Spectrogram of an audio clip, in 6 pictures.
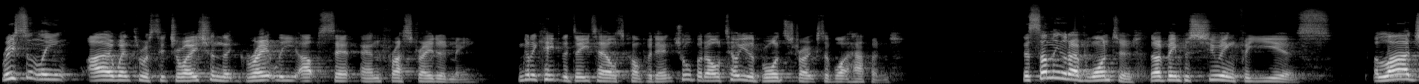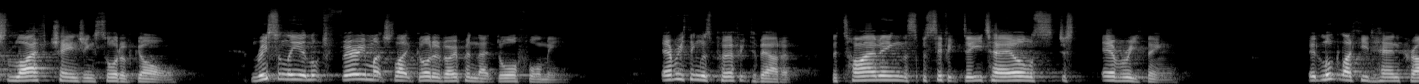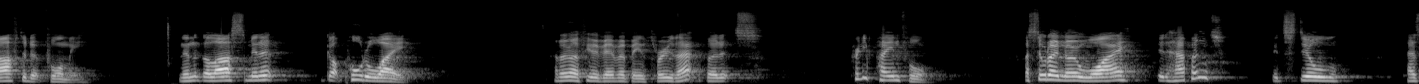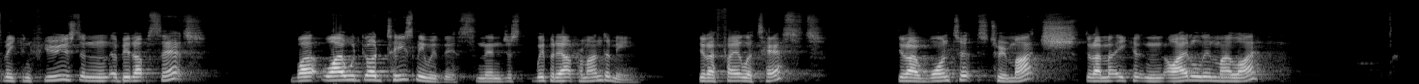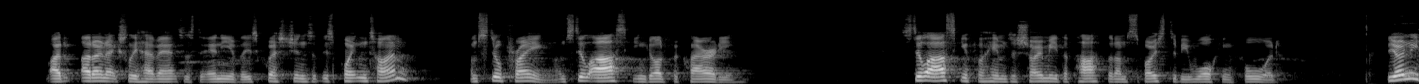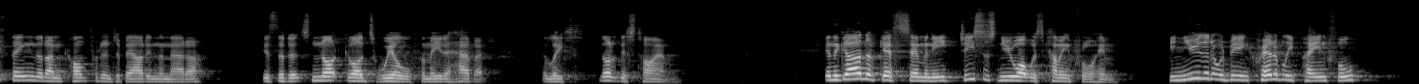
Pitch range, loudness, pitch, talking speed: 145-195 Hz, -20 LUFS, 170 Hz, 170 wpm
